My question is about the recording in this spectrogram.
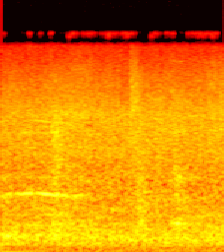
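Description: Steady background hiss and rumble of an old microphone recording, with a faint steady tone for a moment at the start.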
